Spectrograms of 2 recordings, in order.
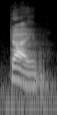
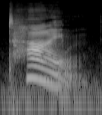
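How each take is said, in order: First: The T is unaspirated, without a puff of air. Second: The T is aspirated, with a puff of air. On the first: "it's not always aspirated" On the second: "The T is usually aspirated"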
